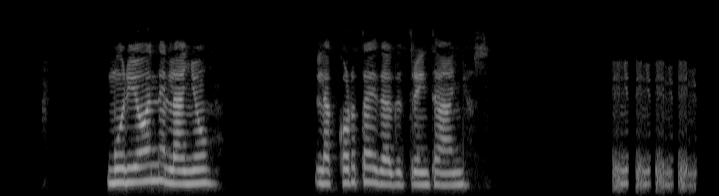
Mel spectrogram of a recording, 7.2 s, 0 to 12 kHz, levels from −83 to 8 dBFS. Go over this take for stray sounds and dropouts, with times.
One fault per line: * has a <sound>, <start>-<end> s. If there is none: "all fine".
* has a laugh, 6.1-7.0 s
